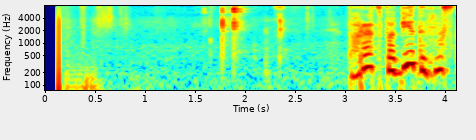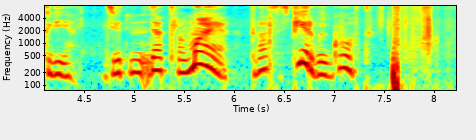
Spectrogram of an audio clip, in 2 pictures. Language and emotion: Russian, positive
